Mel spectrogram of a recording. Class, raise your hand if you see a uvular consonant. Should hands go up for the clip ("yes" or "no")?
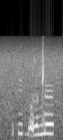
no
